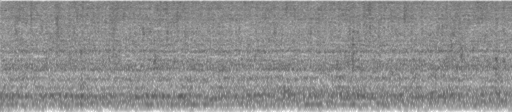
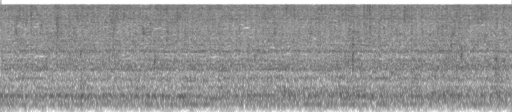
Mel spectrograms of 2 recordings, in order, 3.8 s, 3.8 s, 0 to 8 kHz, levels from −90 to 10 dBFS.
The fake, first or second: first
